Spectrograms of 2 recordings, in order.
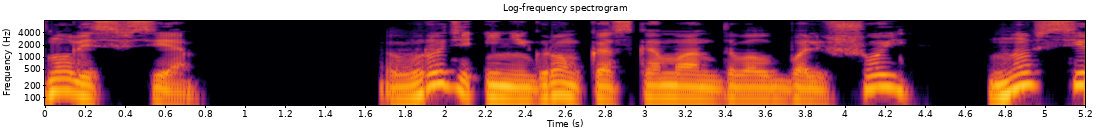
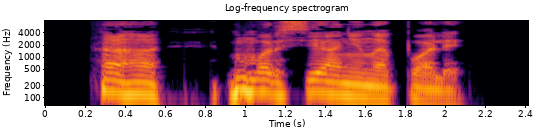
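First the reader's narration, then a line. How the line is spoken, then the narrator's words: Chuckle. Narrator (Russian): хохотнул Шах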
